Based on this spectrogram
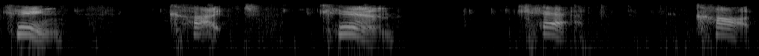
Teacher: khi mà đứng đầu một chữ thì chúng ta sẽ đọc có cái sự thổi hơi ra trong những cái chữ như là king, kite, can, cat, cot. · IPA: /kh/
